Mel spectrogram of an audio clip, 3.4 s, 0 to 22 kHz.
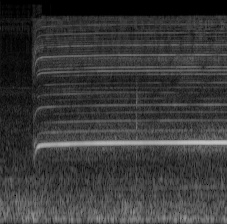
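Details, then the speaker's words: New windshield washer pump for a Mercury Villager, bench-tested on a 12-volt source before installation: snaps on into a clean, steady high whine at constant pitch, no rattle or labouring; motor and impeller working, pushing air. "It is pushing out air, which is what it's supposed to. So the little motor is working, the impeller is turning, and this thing's ready to be installed, which is what I'm going to do tomorrow."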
